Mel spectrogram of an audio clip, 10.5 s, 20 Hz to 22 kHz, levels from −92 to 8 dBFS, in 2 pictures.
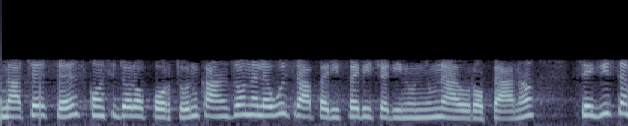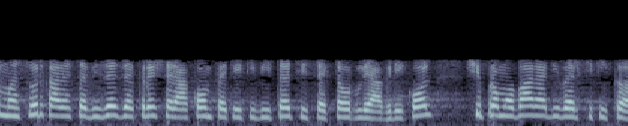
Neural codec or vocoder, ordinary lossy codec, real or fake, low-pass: none; none; real; 3.6 kHz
